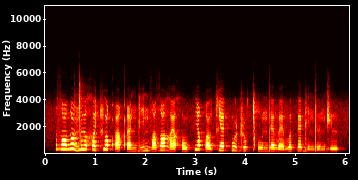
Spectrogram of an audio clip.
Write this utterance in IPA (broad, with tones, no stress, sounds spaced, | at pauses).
zˤ ɨ˧ ðˤ ə˥˩ ŋ͡ǀ ɨ˧ χ ə˥˩ t͡ɕ u˥ qʼ ə˩˥ qʼ i˩ ŋ ɡ i˩˥ n z ə˩˥ zˤ ə˥ ʁ ɛ˩˥ χ u˩˥ k i˥ q u˩ t͡ɕ ɛ˥ h u˥˩ ɖ͡ʐ u˧ ǀʰ u˧ n d ɛ˧ v ɛ˩ v ə˥˩ k ɛ˥ ɡ i˩ n d ɨ˩ n d͡ʒ ɨ˧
